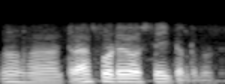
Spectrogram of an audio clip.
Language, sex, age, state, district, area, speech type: Kannada, male, 45-60, Karnataka, Raichur, rural, conversation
